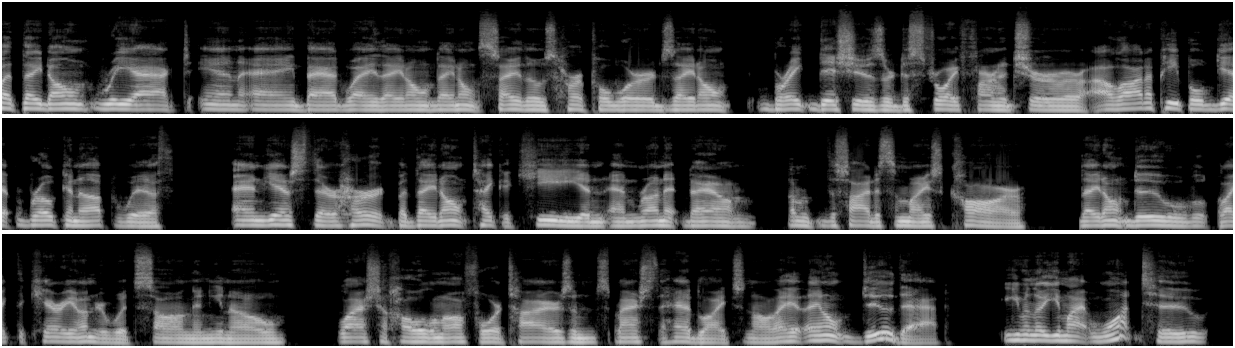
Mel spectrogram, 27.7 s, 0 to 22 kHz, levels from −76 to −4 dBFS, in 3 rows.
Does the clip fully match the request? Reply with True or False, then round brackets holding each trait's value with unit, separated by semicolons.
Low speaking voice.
True (115 Hz)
